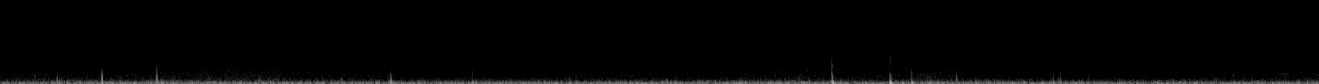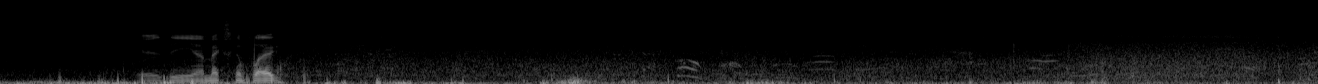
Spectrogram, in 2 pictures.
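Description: Wind blows outdoors and rumbles against the microphone.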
